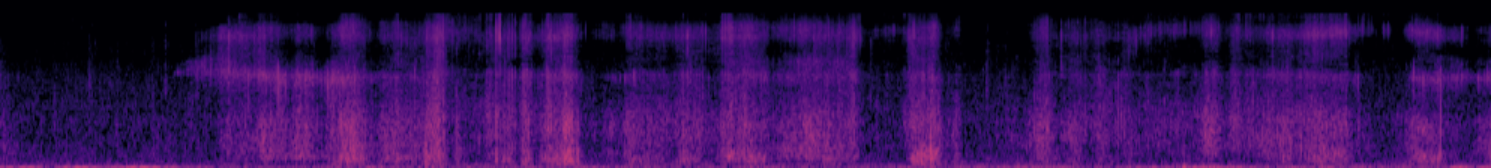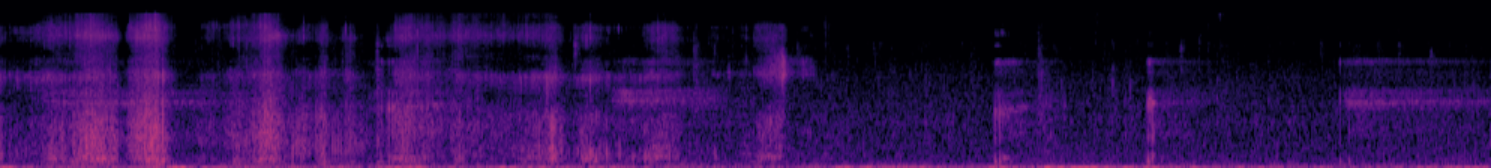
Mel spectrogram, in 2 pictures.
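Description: Steady rain falls continuously, a dense crackling patter that stays evenly loud throughout, with close, uneven rustling bursts layered on top and no voices.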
